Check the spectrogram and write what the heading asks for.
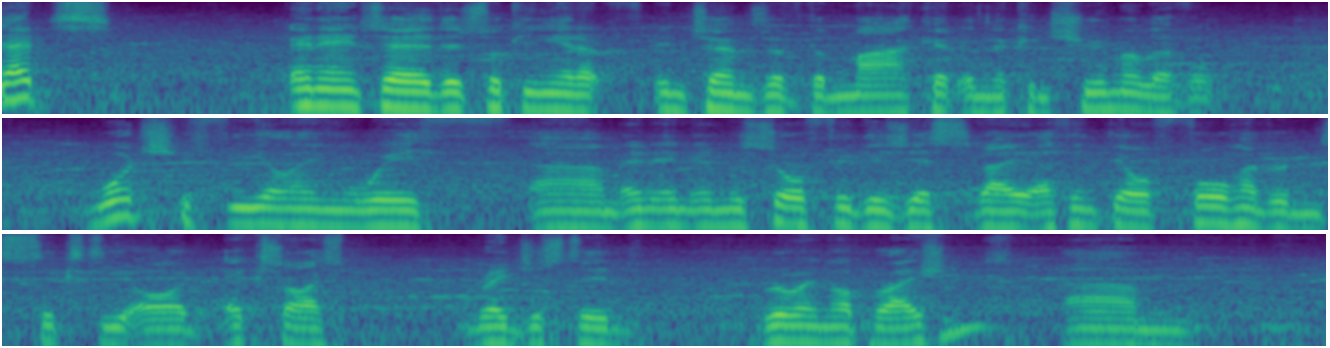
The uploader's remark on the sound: This is a special edition of Brews News, live from GABS in Melbourne. Brews News was able to take our mobile studio to GABS and capture some great discussions with a wide range of people in the beer industry.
